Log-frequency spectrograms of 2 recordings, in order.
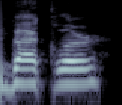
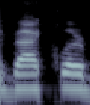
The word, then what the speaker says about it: Bechler: than Jamie and uh my last name is not spelled the way it's pronounced so I'm always getting my name butchered a little bit but Jamie Beckler but my dad my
